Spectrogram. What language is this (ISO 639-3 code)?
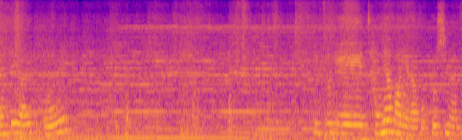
kor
